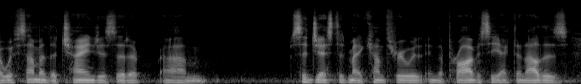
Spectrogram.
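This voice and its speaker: Middle-aged Australian male expert, very low and flat-pitched, measured explainer in interview mode, faint rumble behind. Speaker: podcast guest, cybersecurity expert. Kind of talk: conversational interview answers.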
